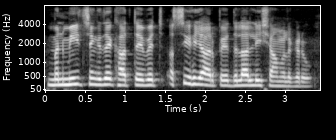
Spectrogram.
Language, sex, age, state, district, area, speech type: Punjabi, male, 18-30, Punjab, Mohali, rural, read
